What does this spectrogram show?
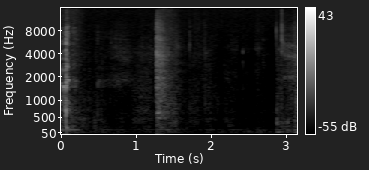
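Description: Someone shifts around in a chair to get out of an uncomfortable position, making three short bursts of rustling and creaking a second or so apart, with quiet pauses between them and no talking.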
